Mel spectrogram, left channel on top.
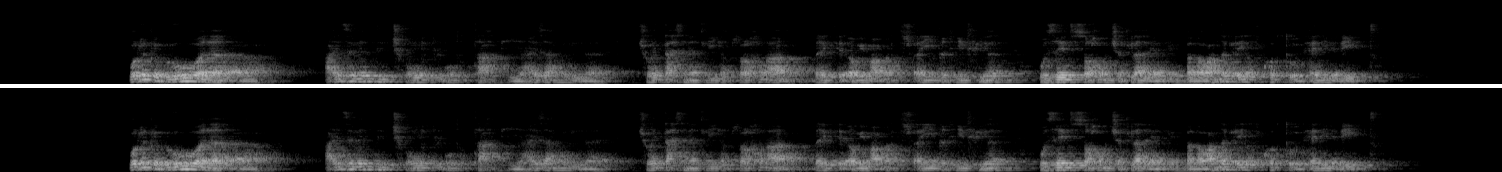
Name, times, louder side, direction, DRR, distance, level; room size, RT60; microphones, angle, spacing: voice 1, 1.3-2.6 3.3-6.0 6.4-10.0 10.4-13.6, left 1 dB, ahead, -2 dB, 0.5 m, -29 dB
3.5 x 3.3 x 3.1 m, 1.1 s
head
